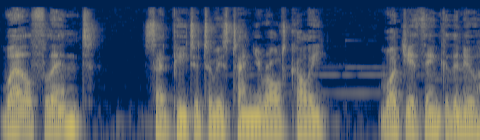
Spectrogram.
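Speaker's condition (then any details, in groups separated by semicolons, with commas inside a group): No condition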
